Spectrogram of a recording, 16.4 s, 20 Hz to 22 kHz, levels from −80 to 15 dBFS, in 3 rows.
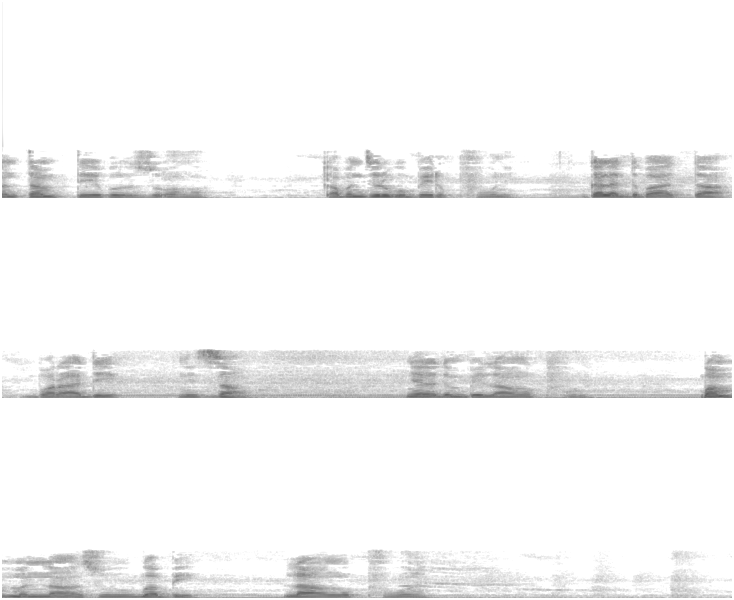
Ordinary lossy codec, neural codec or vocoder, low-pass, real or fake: MP3, 24 kbps; none; 5.4 kHz; real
